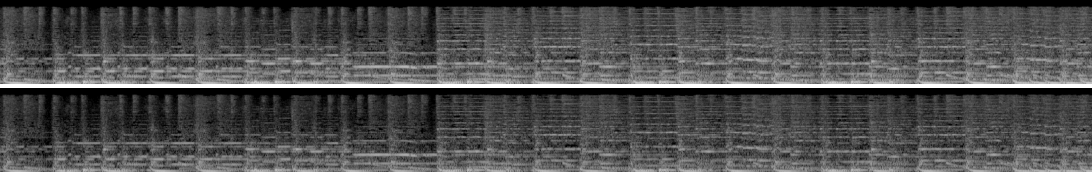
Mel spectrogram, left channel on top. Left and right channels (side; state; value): right; quieter; 4.0 dB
